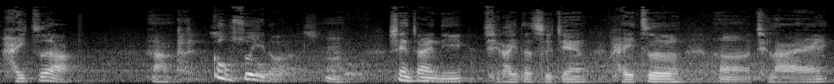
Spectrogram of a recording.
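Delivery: low, soft and slow, tender waking call; gentle voice. Shown as a demonstration. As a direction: softly coax a sleeping child awake. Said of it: "很温柔的声音".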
